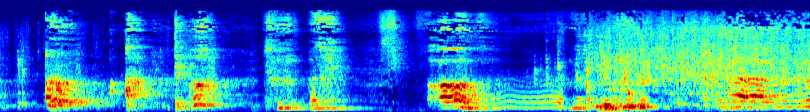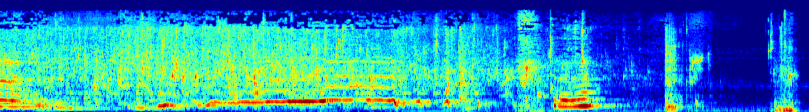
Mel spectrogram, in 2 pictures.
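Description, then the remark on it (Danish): A person coughs and groans in short bursts, then a toilet flush roars for several seconds while a voice keeps moaning over the rushing water, which tapers off. “Du kommer til at sidde grædende på det forkaklede gemak, mm. omvendt med fast benspænd omkring cisternen og hakke din pande ned i trækkemekanismen, ja.”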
